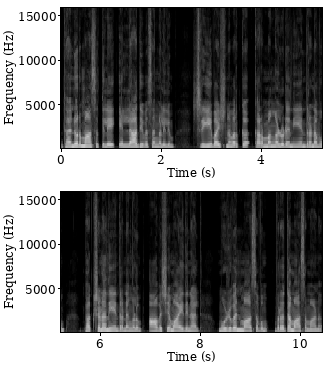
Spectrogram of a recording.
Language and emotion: Malayalam, neutral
